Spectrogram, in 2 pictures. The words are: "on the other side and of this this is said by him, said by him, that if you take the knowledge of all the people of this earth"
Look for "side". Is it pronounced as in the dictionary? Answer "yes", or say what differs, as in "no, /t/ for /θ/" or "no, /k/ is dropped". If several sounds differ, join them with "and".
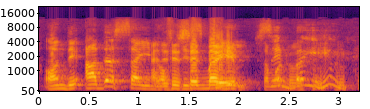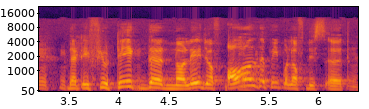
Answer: no, /d/ is dropped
